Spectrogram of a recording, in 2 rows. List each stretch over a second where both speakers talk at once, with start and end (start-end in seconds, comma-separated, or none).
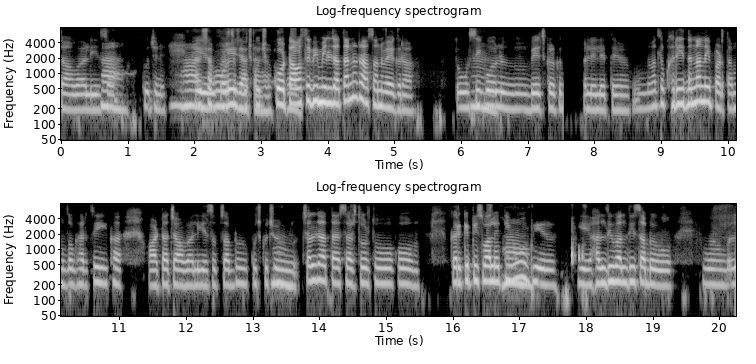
2.0-3.6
